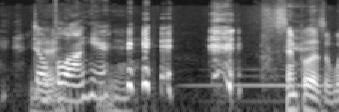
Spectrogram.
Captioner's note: chuckles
